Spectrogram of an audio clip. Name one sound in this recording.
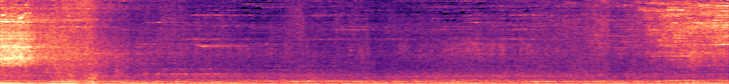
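A soft triumphant tune plays quietly.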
